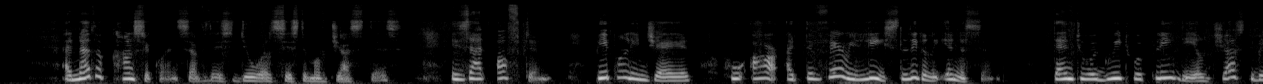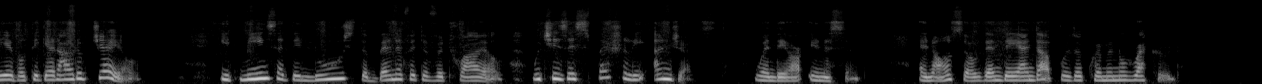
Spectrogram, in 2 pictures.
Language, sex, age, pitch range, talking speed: English, female, 60-79, 190-255 Hz, 155 wpm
